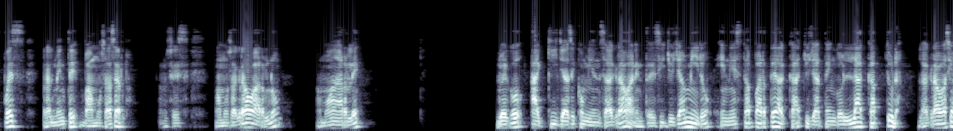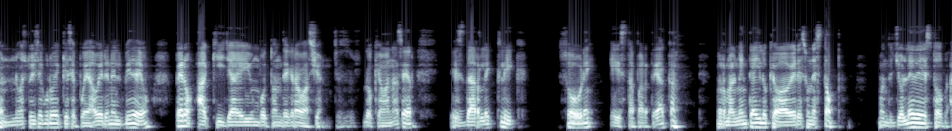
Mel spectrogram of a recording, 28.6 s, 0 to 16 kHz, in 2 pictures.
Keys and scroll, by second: 2.3 Escape, 3.6 super+g, 8.7 ctrl+2.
